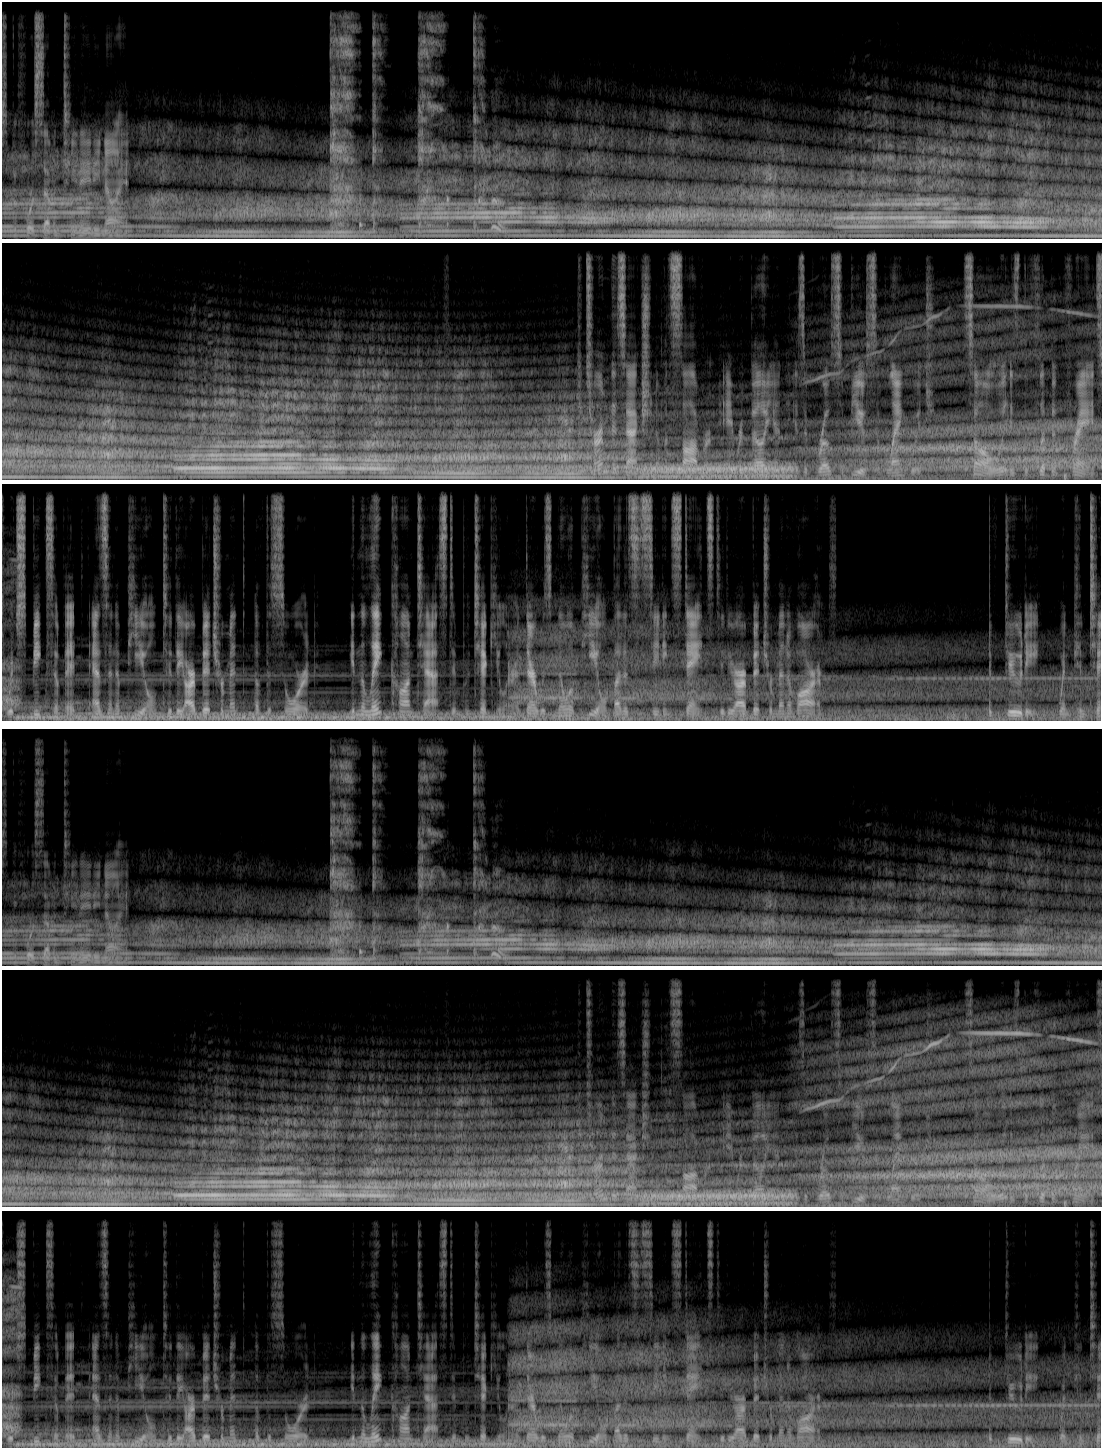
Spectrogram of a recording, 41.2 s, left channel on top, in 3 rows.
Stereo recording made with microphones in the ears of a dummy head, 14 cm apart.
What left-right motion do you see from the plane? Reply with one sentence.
You can hear the plane travel towards the right.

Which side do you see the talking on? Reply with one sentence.
You can hear the talking on the left.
